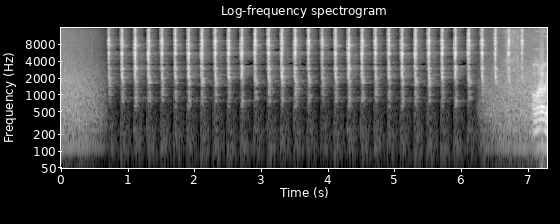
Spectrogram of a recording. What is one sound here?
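A metronome ticks quickly and steadily.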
